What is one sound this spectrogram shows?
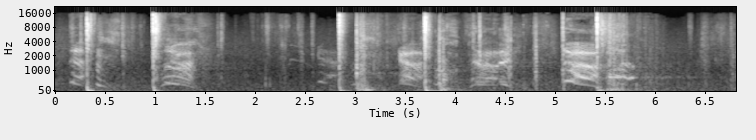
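Punches thud hard against a body in a brawl.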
